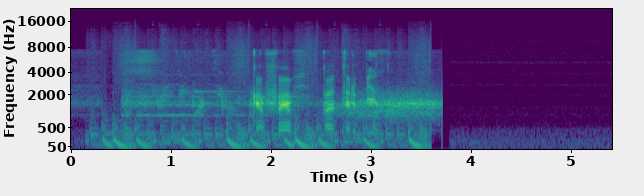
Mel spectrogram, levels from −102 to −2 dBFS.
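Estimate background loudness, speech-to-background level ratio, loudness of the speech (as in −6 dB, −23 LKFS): −51.5 LKFS, 19.5 dB, −32.0 LKFS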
